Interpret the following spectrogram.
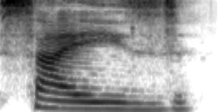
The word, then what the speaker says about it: size: A pronúncia de size, que é tamanho, ela é essa daqui, size. Tem um sonzinho de Z no final, né?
